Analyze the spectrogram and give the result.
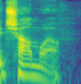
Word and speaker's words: Chommell: I would say Chomwell. – Chomel? – C-H-O-M-M-E-L-L. Again, that's coming from a book. It was never meant to be pronounced.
